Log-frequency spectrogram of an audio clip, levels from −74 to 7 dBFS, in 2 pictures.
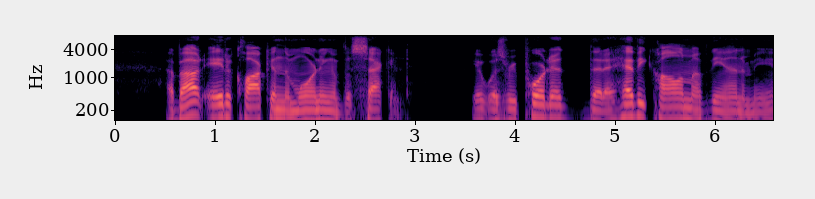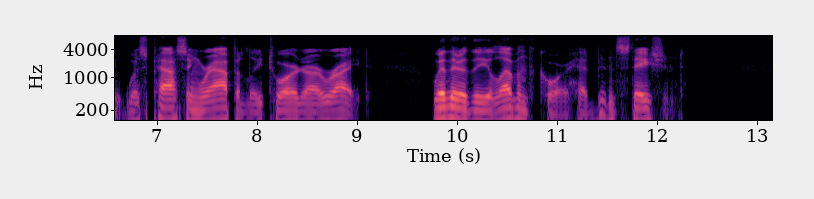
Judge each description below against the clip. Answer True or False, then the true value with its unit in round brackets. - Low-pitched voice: True (100 Hz)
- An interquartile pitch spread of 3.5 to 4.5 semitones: False (3.1 semitones)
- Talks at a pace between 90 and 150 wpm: True (145 wpm)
